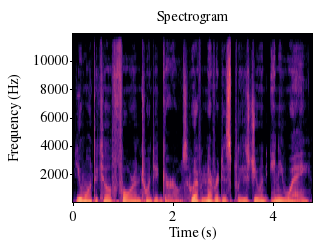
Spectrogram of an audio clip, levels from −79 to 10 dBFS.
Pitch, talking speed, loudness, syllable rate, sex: 95 Hz, 215 wpm, -18 LUFS, 4.8 syllables/s, male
